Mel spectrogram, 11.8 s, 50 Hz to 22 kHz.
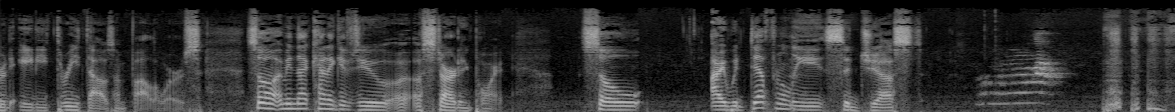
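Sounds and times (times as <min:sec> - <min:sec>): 
speech: 0:00.0 - 0:05.2, 0:05.8 - 0:06.5, 0:07.1 - 0:09.3, 0:11.0 - 0:11.7
hungry cat meowing: 0:09.8 - 0:10.7.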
